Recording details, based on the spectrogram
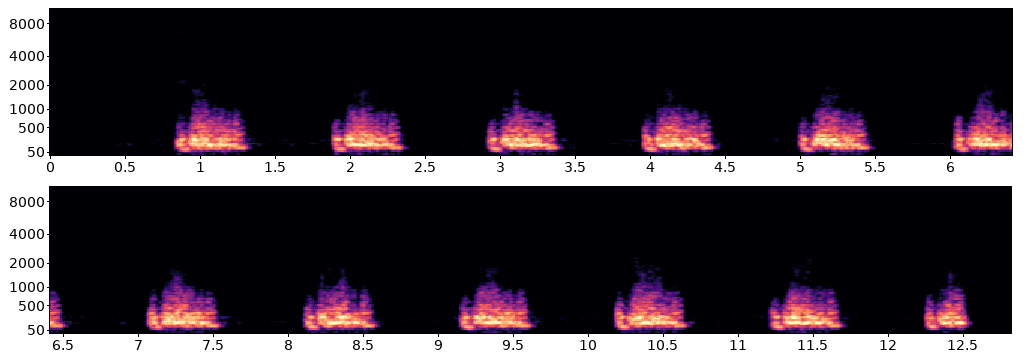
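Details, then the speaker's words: Aortic ejection systolic murmur at the aortic area with a loud, ringing second heart sound, as heard in hypertension or aortic aneurysm. "وفي حالات الهايبرتنشن والانيوريزم السكند ساوند بيكون لاود وبيكون له رنه يعني رينجنج سكند ساوند زي الحاله اللي جايه."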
